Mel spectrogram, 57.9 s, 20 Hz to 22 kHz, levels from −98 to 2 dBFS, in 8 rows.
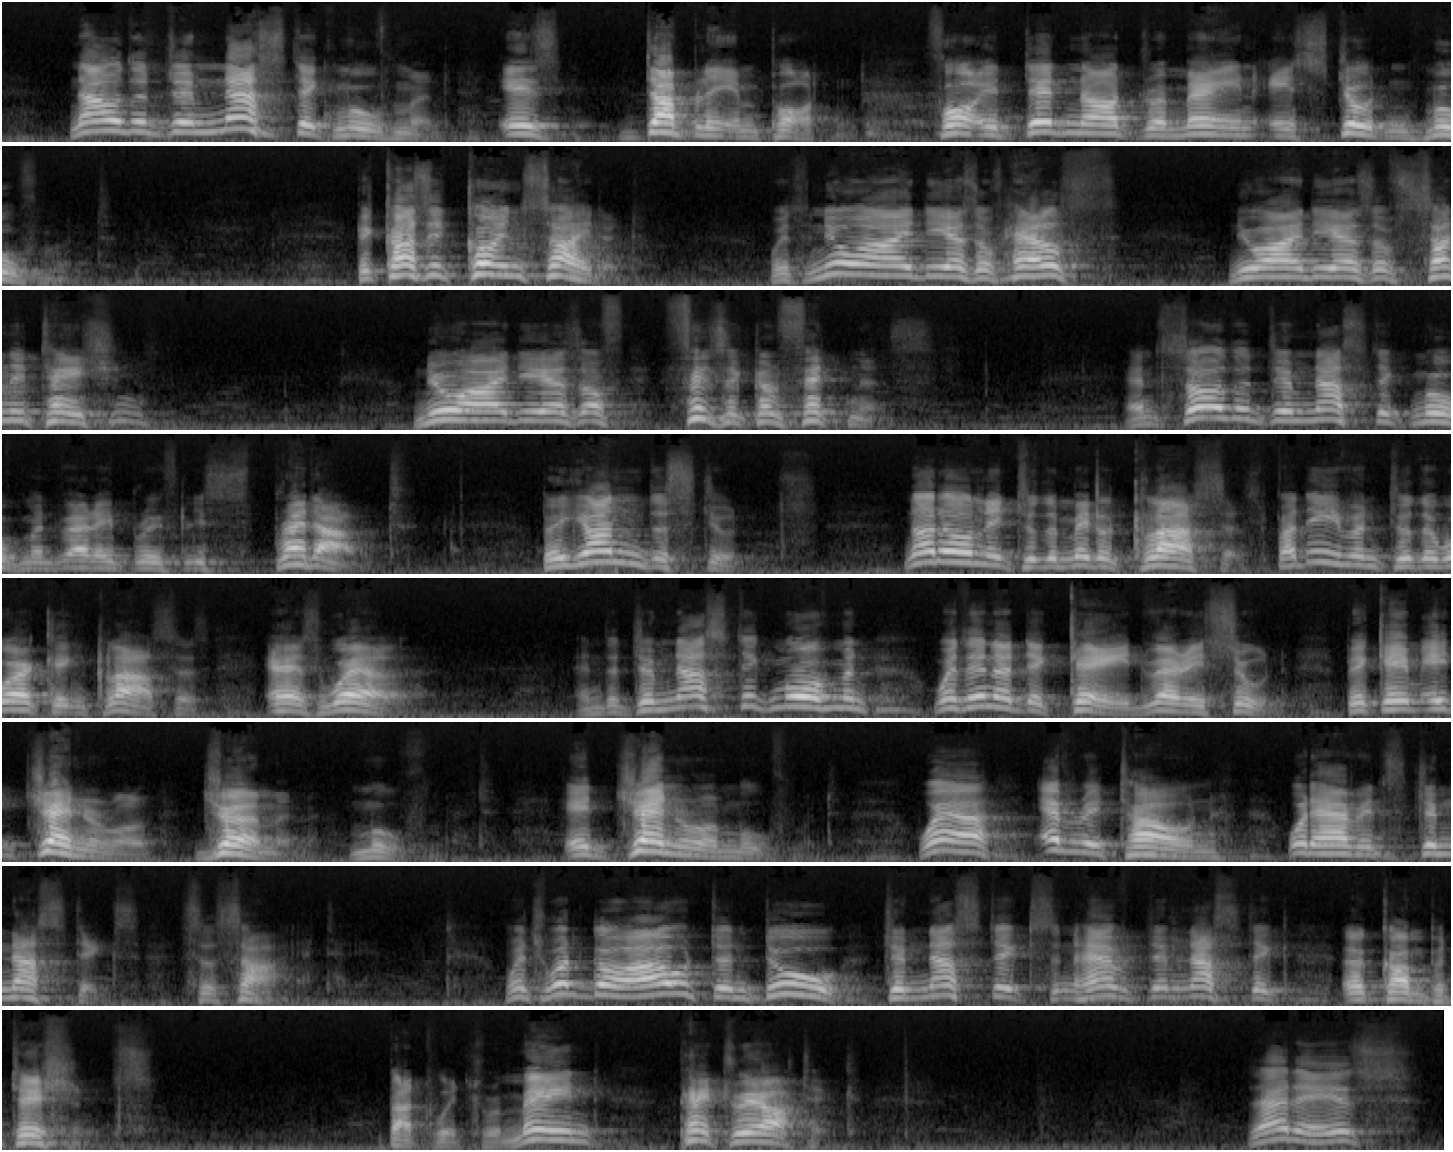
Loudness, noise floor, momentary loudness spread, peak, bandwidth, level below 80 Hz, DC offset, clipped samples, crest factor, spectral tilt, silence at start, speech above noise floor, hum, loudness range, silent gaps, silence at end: -31 LUFS; -69 dBFS; 18 LU; -10 dBFS; over 20 kHz; -70 dBFS; under 0.1%; under 0.1%; 24 dB; -4.5 dB/octave; 0.35 s; 37 dB; none; 5 LU; none; 0.35 s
